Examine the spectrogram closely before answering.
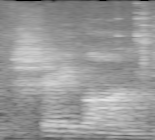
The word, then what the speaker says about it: Chabon: Michael pronounces his family name Chabon. In his formulation, Che as in the stadium and Bon as in Bon Jovi. Although for some in the room, it may be more useful to remember Bonn, Germany.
